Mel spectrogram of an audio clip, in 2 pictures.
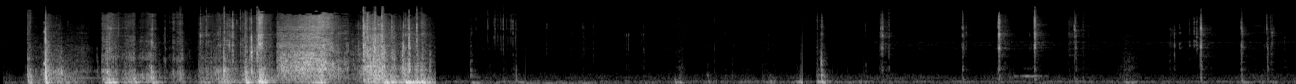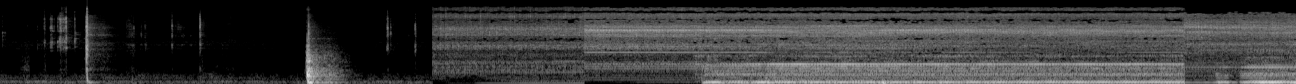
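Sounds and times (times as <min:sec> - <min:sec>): toy motor whirring: 0:17.3 - 0:25.9.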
